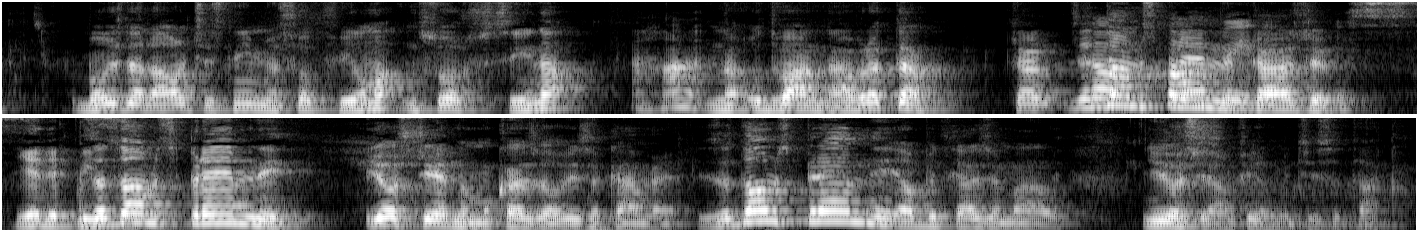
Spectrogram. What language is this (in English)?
Croatian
